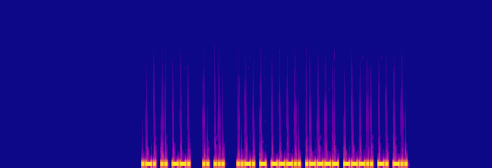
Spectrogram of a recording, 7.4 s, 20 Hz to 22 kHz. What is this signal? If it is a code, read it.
Morse code, heard as a keyed tone, about 42 wpm, 700 Hz. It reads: RIG IS FT818ND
